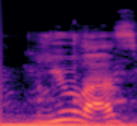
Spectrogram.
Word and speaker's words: Joola: But anyway, this is the Joola's, right? Did I pronounce it right?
